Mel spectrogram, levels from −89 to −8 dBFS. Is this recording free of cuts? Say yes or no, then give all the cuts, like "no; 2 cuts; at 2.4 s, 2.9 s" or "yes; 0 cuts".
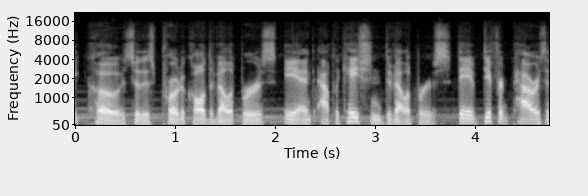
no; 1 cut; at 3.8 s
